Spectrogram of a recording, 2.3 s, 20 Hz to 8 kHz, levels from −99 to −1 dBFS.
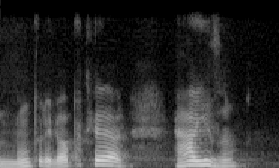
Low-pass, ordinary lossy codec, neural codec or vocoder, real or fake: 7.2 kHz; none; autoencoder, 22.05 kHz, a latent of 192 numbers a frame, VITS, trained on one speaker; fake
